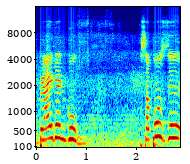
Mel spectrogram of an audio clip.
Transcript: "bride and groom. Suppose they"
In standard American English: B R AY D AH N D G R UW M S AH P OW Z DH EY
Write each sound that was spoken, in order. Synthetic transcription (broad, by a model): B R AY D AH N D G UW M S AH P OW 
